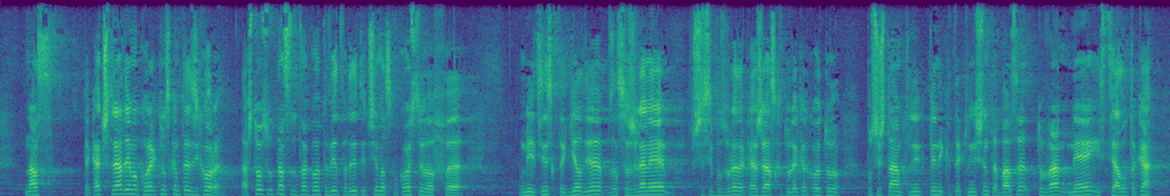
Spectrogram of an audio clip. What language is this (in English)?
Bulgarian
